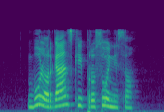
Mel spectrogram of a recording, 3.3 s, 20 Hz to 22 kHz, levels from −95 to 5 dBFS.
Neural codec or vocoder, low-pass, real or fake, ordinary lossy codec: none; 7.2 kHz; real; none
